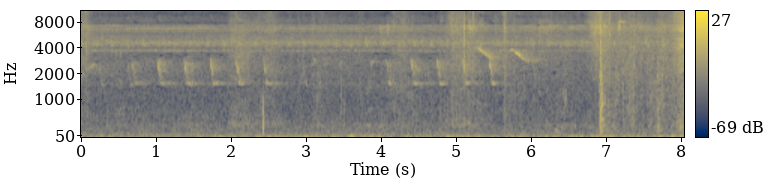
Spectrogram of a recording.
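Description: A bird calling in two runs of short repeated notes, about two to three a second, ending in two quick falling notes, over a steady high hiss of insects. A brief rustle near the end.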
